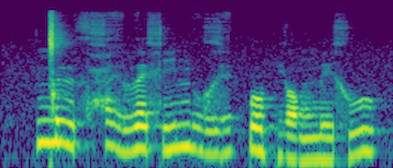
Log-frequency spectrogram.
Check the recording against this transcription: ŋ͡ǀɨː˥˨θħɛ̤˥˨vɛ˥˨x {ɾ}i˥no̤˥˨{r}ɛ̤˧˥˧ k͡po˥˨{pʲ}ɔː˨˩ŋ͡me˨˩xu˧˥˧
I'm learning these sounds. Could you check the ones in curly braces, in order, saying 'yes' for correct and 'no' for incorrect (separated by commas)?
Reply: yes, no, yes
